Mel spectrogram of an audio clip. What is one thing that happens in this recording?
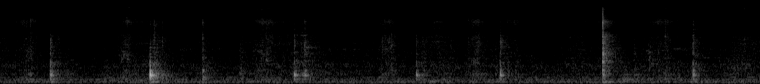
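Hands knead and slap soft dough against a clay dish with regular soft thuds.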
